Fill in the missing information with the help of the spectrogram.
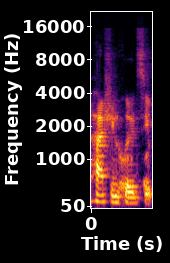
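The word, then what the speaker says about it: #include <C++>: the name of the, I say include C++. Yeah, hash include C++. Hash include, great, cool. So yeah, do you want to talk a little bit about hash include C++ and I guess like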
